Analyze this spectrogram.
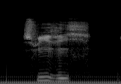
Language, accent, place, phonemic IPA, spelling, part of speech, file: French, France, Lyon, /sɥi.vi/, suivi, noun / verb, LL-Q150 (fra)-suivi.wav
- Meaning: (noun) 1. following 2. follow-up 3. monitoring, ongoing care or treatment (medical) 4. tracking (package; number) 5. keeping track, keeping a record; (verb) past participle of suivre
